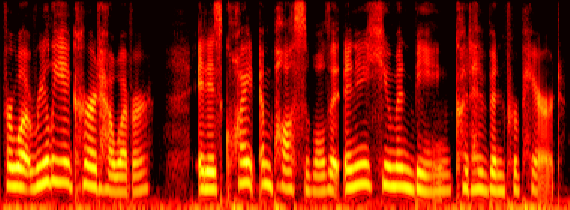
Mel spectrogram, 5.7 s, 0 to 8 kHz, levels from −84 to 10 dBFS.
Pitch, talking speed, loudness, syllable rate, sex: 215 Hz, 180 wpm, -17 LUFS, 5.9 syllables/s, female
